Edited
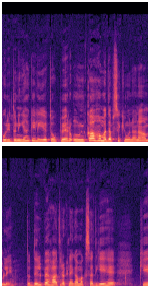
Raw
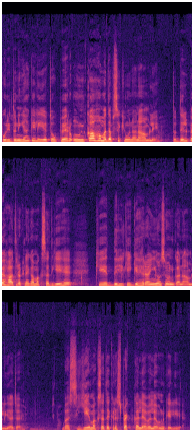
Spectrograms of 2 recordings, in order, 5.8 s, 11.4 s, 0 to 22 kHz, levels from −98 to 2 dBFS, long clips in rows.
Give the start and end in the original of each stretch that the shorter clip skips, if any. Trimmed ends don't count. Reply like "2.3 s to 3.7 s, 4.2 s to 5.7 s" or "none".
none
